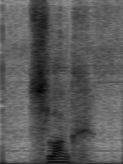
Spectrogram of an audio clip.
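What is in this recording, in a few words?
"slank", Dutch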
